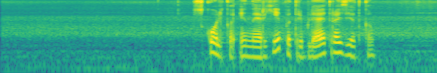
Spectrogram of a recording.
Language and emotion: Russian, neutral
